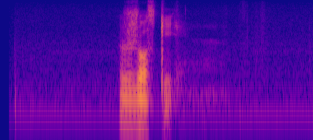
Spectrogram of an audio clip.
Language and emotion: Russian, neutral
